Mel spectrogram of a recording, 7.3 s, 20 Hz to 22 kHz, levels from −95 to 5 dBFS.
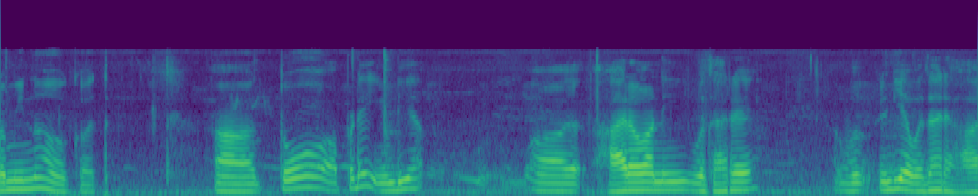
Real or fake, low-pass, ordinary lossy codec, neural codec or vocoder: real; none; none; none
